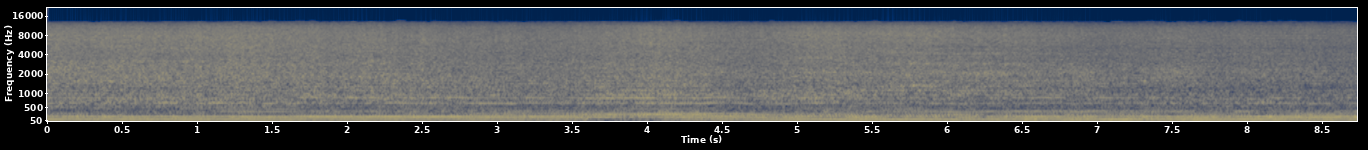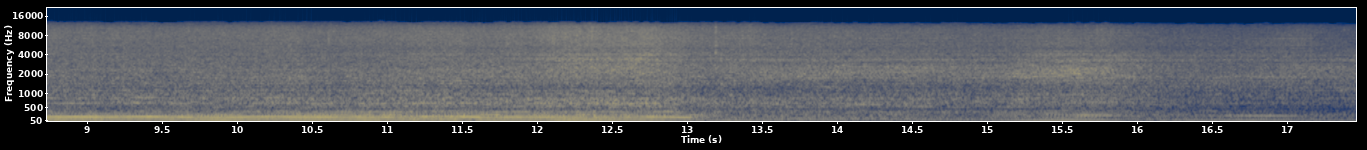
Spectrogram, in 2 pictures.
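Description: Polaris Ranger utility vehicle's engine running at a steady pitch under load while it ploughs through a flooded creek, with rushing, splashing water. About 13 seconds in the engine sound drops away and everything becomes quieter.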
